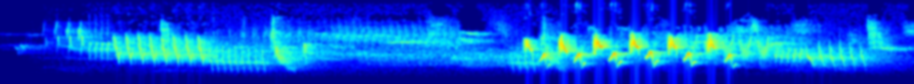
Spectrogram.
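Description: Songbirds singing: fast high trills fade in within the first second, then about five seconds in a run of loud, sharp chirps at roughly four a second.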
